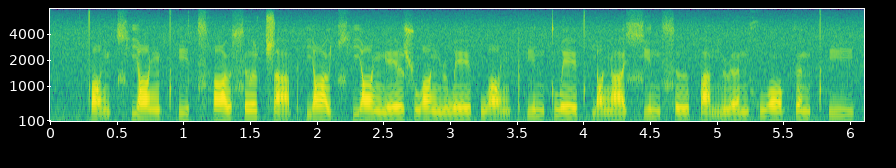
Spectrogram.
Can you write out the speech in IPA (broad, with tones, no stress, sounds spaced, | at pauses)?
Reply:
t̪ ɑ̰˨˩ ŋ t͡ɕʰ j ɑ˥˧ ŋ t̪ʰ i˥˧ t͡sʰ ɑ˥˩ ʊ̯ s ɹ̩˥ ʈ͡ʂ ä̰˨˩ pʰ j ɑ˥˧ ʊ̯ t͡ɕʰ j ɑ˥˩ ŋ e˥ ɪ̯ ʂ w ɑ˥˩ ŋ ɻ w e˧˥ ɪ̯ p w ɑ̰˨˩ ŋ pʰ i˥ n t̪ w e˥˩ ɪ̯ t̪ʰ j ɑ˩ ŋ ä˥˧ ɕ i˥˩ n s ɹ̩˧˥ p a̰˨˩ n ɻ ə˧˥ n x w ɔ˥˧ k ə˥˩ n t̪ʰ i˥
